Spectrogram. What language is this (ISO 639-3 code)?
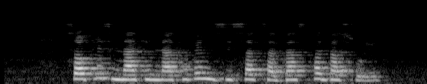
kat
